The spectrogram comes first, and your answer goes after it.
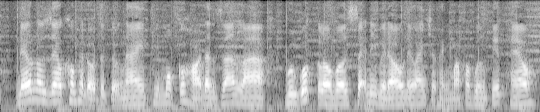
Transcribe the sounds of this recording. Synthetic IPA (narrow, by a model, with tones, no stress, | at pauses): ne˨˦wno˧zɛ˧wxə˧wŋ͡mt̪ʰaː˧jɗo˧˩jt̪ɨ̰˧t̪ɨ˧˩əŋna˨˩jt̪ʰi˨˩mo˨˩t̚kə˧wɦɔ˧˩jɗa˨˩t̚zaː˧laː˨˩ | vɨ˧əŋku˦˥ək̚ːlə˧vəː˧sɛ̰˧˥ɗi˧ve˨˩ɗə˧wne˨˦wʔa˧jŋ̟t͡ɕəː˧˩t̪ʰa˨˩ŋ̟ma˨˦wfaː˨˧˥vɨ˧əŋt̪i˦˥əp̚t̪ʰɛ˧w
